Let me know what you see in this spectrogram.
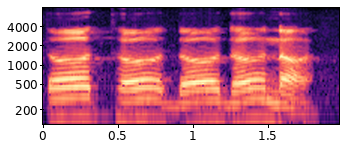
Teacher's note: त वर्ग क्या है? त थ द ध न इसका उच्चारण स्थान क्या है? दंत है।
